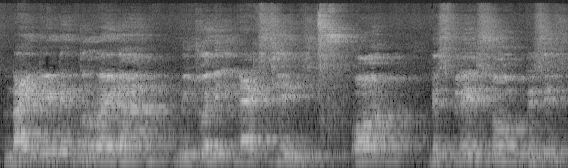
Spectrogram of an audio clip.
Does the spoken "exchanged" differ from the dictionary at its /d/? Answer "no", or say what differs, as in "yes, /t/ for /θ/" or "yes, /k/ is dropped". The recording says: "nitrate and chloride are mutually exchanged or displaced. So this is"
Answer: yes, /d/ is dropped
